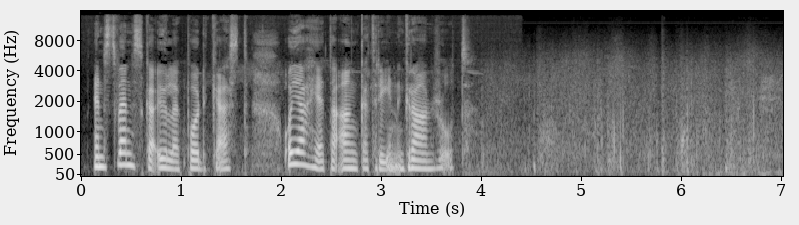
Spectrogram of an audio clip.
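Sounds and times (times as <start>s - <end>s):
speech: 0.1s - 4.1s
footsteps crunching on the old stone foundation of a farmhouse: 3.9s - 7.0s.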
